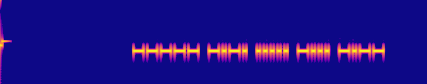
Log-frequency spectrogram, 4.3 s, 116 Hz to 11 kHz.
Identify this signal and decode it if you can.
Morse code, heard as a keyed tone, about 36 wpm, 700 Hz. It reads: 0C5BY
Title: Code Groups - 5 Letter:Numbers - 35wpm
